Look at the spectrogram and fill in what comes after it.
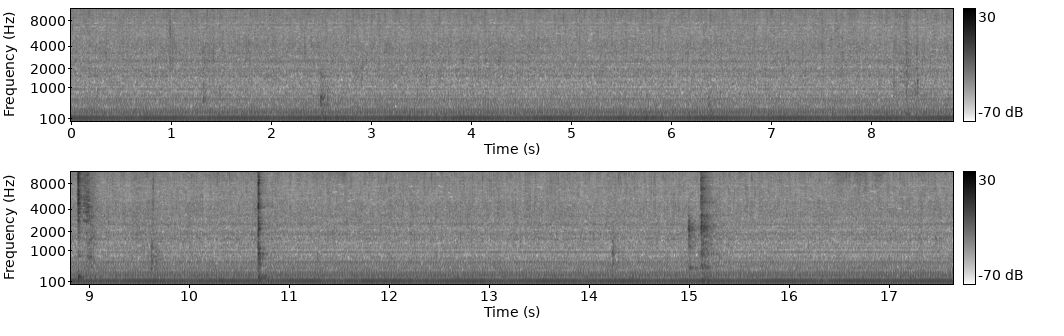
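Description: Faint steady sizzle of cooked long beans and pork belly in a nonstick wok, over a steady low hum. Three sharp clicks in the second half, the plastic spatula knocking against the pan.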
